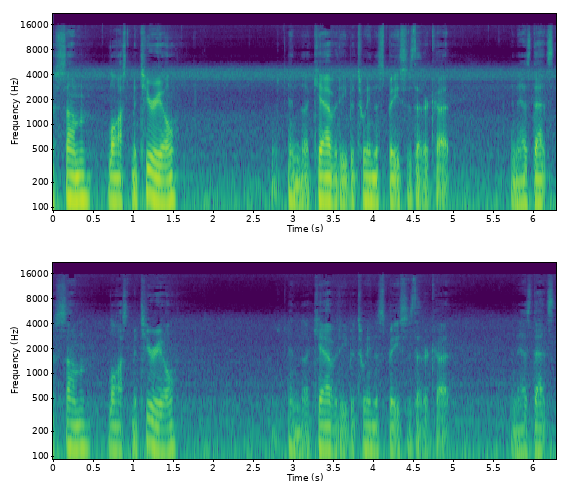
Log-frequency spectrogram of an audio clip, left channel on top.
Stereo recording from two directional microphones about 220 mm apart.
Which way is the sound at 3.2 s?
45° left (ahead or behind).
